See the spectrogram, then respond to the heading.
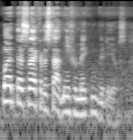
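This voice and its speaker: A young man hosting a casual room tour vlog of his bedroom studio, talking haltingly with many fillers and restarts while coming down with a cold. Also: a little high, sing-song, slight background noise. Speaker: Lego channel host.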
